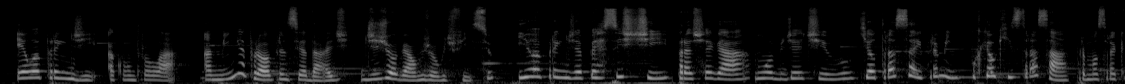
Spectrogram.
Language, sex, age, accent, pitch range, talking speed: Portuguese, female, 10-29, Brazilian, 195-295 Hz, 180 wpm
